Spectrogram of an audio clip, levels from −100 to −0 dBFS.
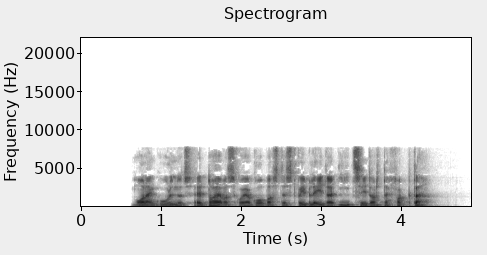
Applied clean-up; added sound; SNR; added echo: none; none; none; none.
